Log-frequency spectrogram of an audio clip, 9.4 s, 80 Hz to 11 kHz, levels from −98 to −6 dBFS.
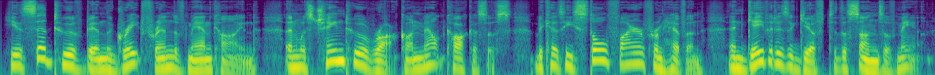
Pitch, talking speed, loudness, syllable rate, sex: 130 Hz, 235 wpm, -17 LUFS, 5.4 syllables/s, male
